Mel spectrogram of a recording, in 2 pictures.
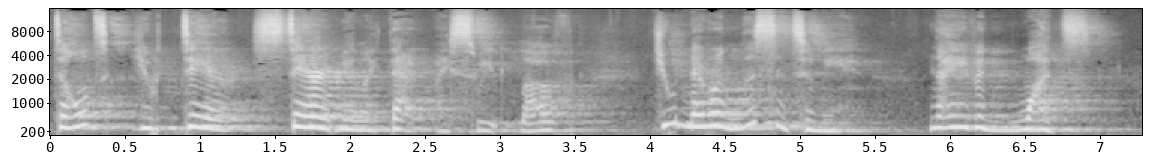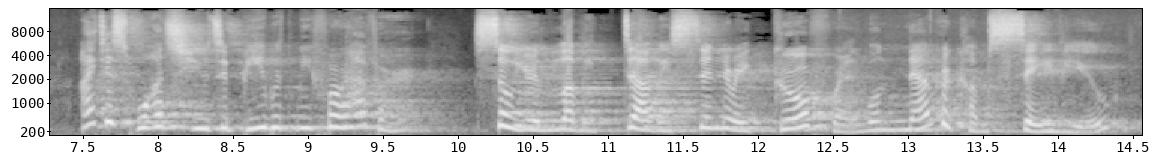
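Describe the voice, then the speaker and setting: High-pitched obsessive yandere girlfriend in echo. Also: animated. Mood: sweetly possessive. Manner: slow, drawn-out, cooing endearments turning threatening. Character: possessive, obsessive yandere ex-girlfriend, sweetly menacing young woman. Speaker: audio roleplay performer. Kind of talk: ASMR horror roleplay acting. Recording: echoey reverberant hall effect.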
